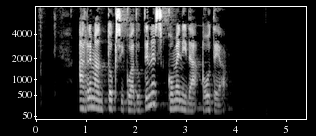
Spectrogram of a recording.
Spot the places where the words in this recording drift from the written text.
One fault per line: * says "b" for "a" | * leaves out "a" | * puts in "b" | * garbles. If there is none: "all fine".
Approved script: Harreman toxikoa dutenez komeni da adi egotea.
* leaves out "adi"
